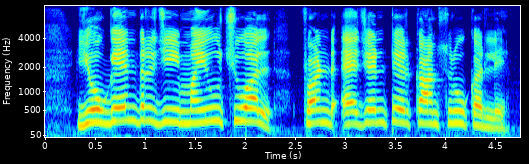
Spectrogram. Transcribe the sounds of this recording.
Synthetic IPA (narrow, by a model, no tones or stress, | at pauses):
joːɡẽːnd̪ɾəd͡ʑiːmɐjuːt͡ʃuəl | pʰɐ̃ɳɖeːd͡ʒẽɳʈeɾkaːmʃʊɾukɐɾlḛː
